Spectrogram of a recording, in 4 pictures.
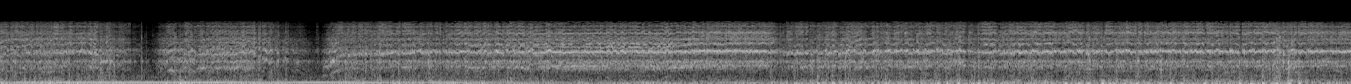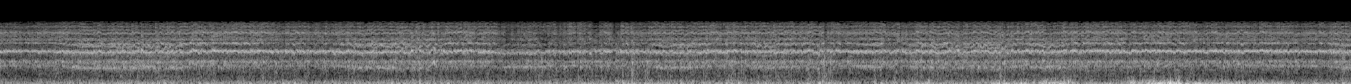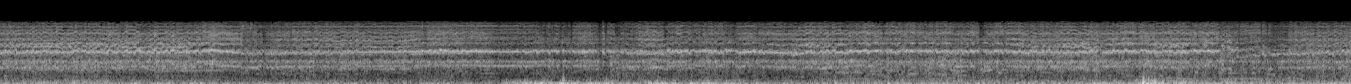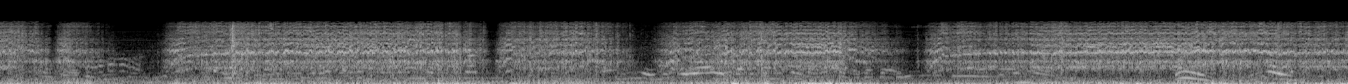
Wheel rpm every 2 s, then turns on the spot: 120, 110, 210, 220, 220, 230, 230, 220, 230, 230, 220, 220, 230, 230, 220, 220, 230, 220, 220, 220, 130, 130, 190, 120, 150, 180, 210.
none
